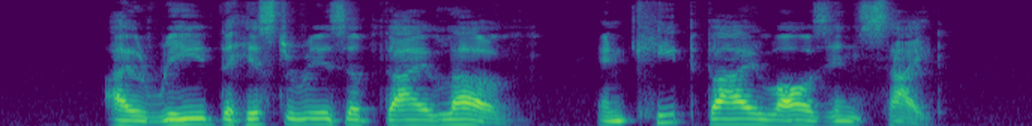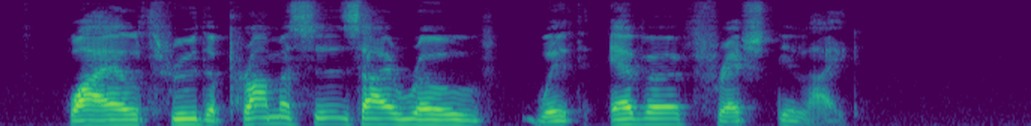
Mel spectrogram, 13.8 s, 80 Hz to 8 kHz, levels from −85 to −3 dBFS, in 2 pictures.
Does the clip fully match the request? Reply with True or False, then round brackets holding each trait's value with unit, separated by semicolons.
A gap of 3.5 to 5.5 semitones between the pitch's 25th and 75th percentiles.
False (2.6 semitones)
